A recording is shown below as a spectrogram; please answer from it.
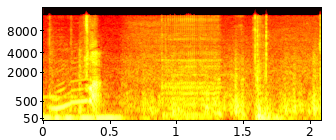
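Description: A sung music phrase that cuts off about a quarter of the way in. It is followed by the mechanical sliding and clicking of a metal door latch and handle on a cabin door.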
